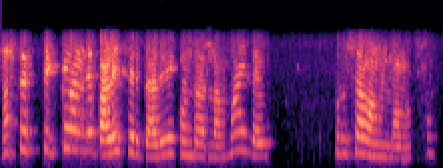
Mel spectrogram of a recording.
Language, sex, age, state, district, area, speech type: Tamil, female, 18-30, Tamil Nadu, Tiruvallur, urban, conversation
